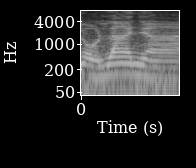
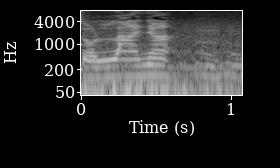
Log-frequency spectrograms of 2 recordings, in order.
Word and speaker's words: Olanya: cultural fights yeah so don't call me olania and all that it's olanya yeah so when i'm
